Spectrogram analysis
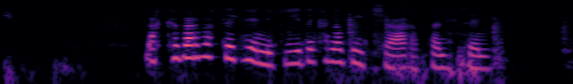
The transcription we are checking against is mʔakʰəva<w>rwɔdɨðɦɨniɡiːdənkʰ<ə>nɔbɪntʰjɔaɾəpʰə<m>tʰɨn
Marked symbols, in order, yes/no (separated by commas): no, no, no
